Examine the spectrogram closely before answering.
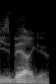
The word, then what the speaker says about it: iceberg: Non, parce que normalement, la prononciation, c'est iceberg, mais personne dit iceberg, en fait. Bon, y en a qui le disent. Hein.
